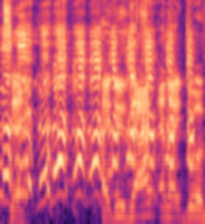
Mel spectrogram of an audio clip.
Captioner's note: laugh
